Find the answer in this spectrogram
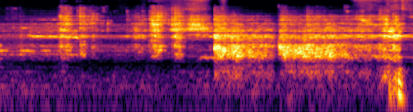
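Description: Music from an animated cartoon's soundtrack, with a few sharp knocks in the first half and a dense stretch of noise in the second half.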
